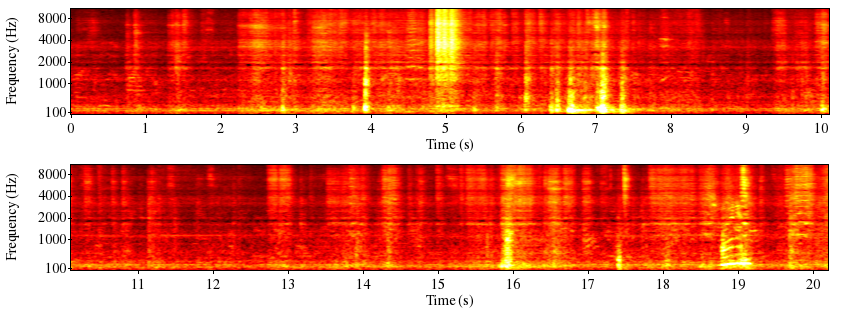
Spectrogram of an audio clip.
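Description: Small handling clicks and rustles while makeup is applied, with a brief loud rustle about five seconds in. There are short murmured voice sounds around the middle and a brief rising vocal sound near the end.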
